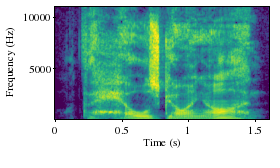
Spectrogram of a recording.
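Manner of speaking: slow, breathless whisper; a priest alone in the dark woods, whispering in fear; frightened whisper. A narrator's reading. Priest's frightened inner thought.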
